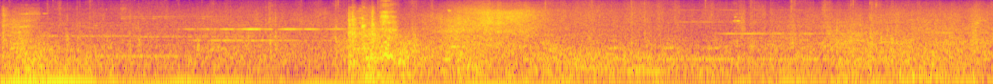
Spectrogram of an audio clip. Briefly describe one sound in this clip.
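A sled's runners scrape across snow.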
